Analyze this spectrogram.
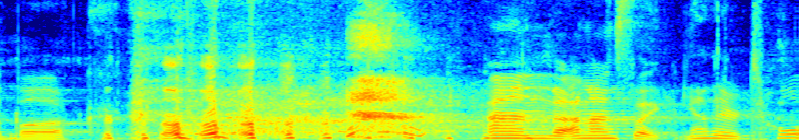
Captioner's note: laughter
